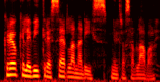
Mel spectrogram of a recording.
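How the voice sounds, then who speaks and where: A man's voice: medium pitch, sing-song, normal speed. A man speaking as a guest commentator in a political discussion, with a wry, critical way of talking.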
